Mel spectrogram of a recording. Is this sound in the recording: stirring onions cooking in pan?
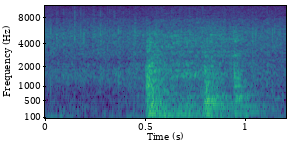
yes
